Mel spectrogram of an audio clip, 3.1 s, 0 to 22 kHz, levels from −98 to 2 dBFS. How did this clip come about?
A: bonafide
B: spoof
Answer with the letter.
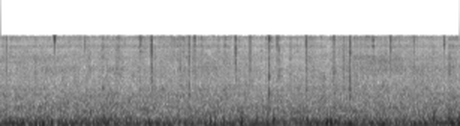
B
